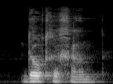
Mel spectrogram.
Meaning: past participle of doodgaan
- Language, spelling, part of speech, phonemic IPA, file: Dutch, doodgegaan, verb, /ˈdoːtxəˌɣaːn/, Nl-doodgegaan.ogg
